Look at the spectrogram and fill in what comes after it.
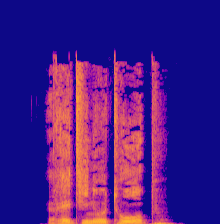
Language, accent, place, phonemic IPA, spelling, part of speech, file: German, Germany, Berlin, /ʁetinoˈtoːp/, retinotop, adjective, De-retinotop.ogg
- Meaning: retinotopic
